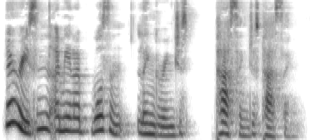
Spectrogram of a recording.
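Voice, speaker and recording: A high-pitched, jittery young woman as a government aide in an audio drama. She stammers and flusters, plainly a poor liar. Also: expressive, brisk. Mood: nervous, evasive.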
